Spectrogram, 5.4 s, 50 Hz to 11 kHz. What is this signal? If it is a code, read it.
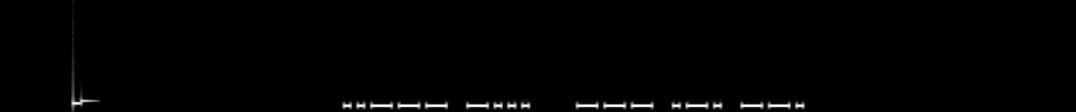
Morse code, heard as a keyed tone, about 34 wpm, 700 Hz. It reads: 2B ORG
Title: Field Day Exchanges Encore - 35wpm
